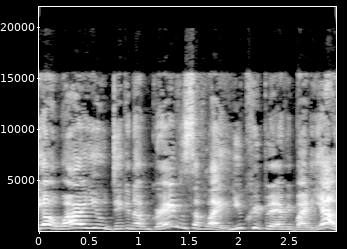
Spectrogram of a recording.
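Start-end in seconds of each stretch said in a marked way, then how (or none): none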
